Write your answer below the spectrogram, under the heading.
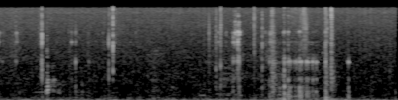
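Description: Scattered light clicks and crinkles of a plastic pack being handled on a kitchen scale.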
